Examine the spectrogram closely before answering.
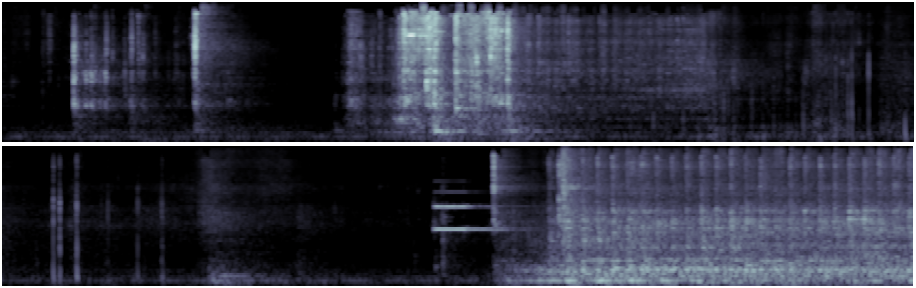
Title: Whirlpool Dryer Making Loud Grinding Noises #rollerkitreplacement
